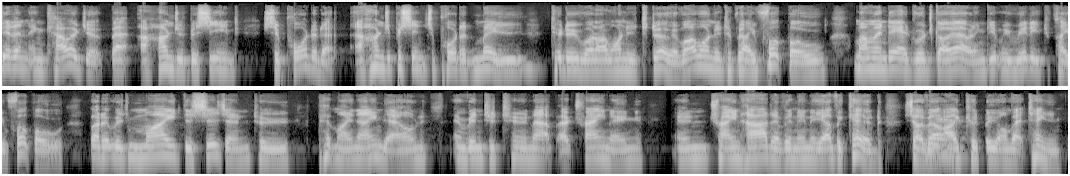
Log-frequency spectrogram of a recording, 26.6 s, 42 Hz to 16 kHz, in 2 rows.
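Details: Adult male with cerebral palsy since birth in 1984; his walking and talking were affected; he had daily speech therapy for his first seven years; dysarthria (cerebral palsy).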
